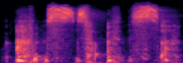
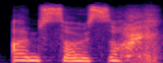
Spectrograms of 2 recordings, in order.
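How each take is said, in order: First: Hushed, guilty whisper of "sorry"; whispered apology. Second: Said in the usual way. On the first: Real, not acted. Streamer apologizing to chat, whispered and guilty. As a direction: whisper it, softer and sheepish. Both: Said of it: "apology repeated in whisper".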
